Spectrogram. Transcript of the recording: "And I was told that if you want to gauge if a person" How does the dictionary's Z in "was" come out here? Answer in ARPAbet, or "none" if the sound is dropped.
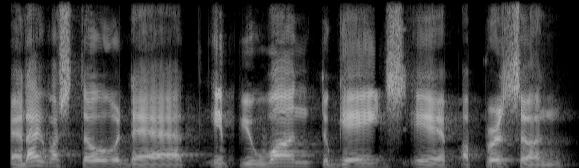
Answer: S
